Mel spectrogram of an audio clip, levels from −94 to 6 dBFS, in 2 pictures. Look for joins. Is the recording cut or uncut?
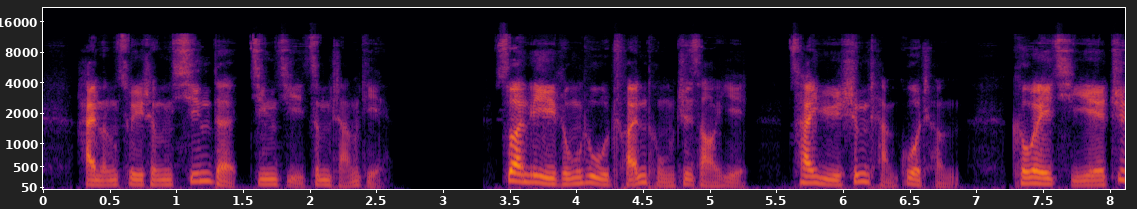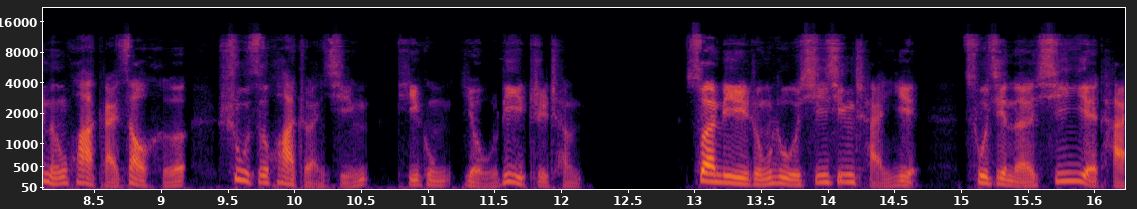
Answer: uncut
